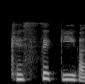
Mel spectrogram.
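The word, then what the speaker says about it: 欠席: 그래서 이걸 한꺼번에 같이 읽으면 발음이 어떻게 된다? 개새끼가 됩니다.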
